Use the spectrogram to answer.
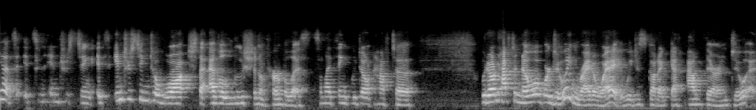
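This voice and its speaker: A woman speaks at a medium pitch and a fairly quick pace, her voice somewhat breathy. Her pitch swings very widely and her loudness shifts a lot. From US West Coast, San Francisco. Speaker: naturopath and sports nutritionist. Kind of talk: interview.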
